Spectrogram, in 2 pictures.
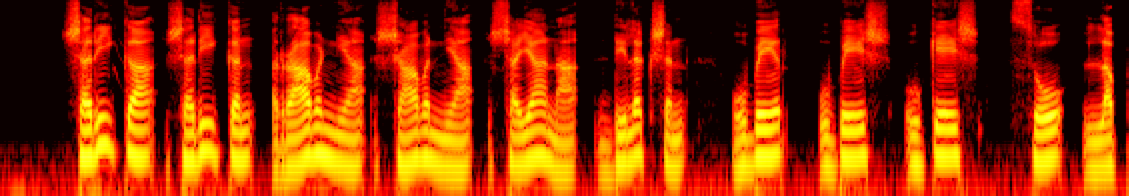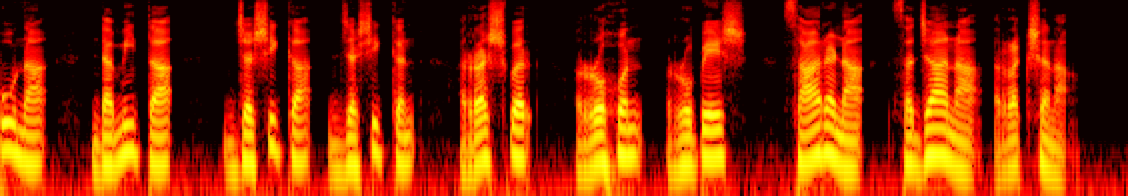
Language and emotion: Tamil, neutral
